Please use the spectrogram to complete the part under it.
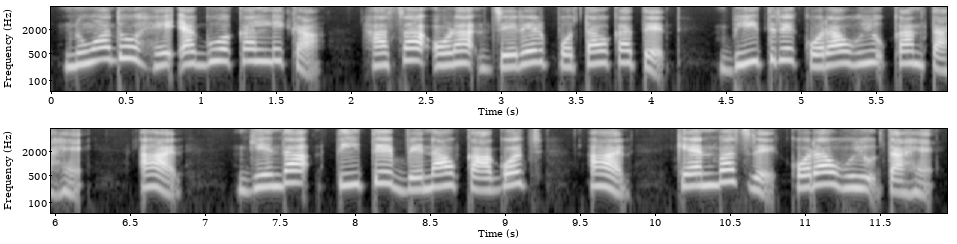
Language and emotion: Santali, neutral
